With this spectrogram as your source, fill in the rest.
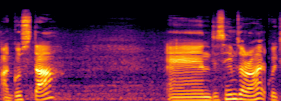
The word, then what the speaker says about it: Augusta: Is it pronounced Augustus? No. Augustus. It's Augusta. Augusta.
